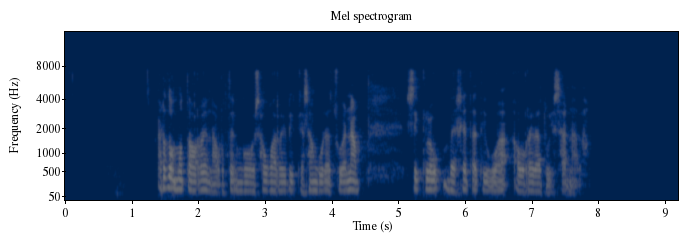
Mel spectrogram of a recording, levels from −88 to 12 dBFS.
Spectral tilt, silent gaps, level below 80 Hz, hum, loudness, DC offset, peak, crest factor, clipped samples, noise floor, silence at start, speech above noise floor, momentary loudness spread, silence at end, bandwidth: -3 dB/octave; none; under -90 dBFS; none; -49 LUFS; under 0.1%; -28 dBFS; 24 dB; under 0.1%; -85 dBFS; 1.4 s; 37 dB; 12 LU; 1.35 s; 7.6 kHz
